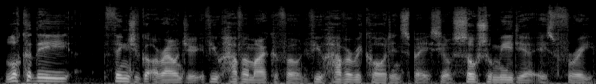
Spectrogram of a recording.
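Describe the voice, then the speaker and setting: A man's voice: fairly low pitch, a little fast, no room sound. A man co-hosting a podcast, talking informally and giving his opinions in an encouraging way. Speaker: podcast co-host, voice actor. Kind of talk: casual podcast chat.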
